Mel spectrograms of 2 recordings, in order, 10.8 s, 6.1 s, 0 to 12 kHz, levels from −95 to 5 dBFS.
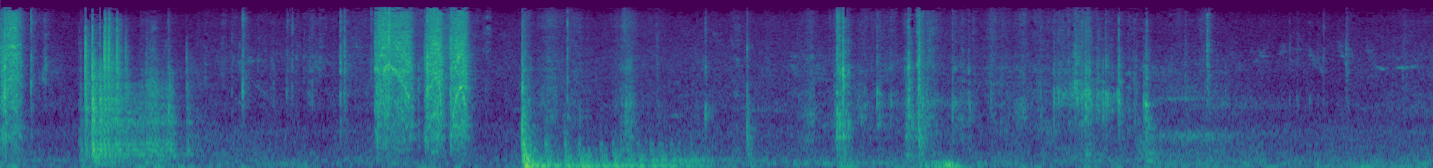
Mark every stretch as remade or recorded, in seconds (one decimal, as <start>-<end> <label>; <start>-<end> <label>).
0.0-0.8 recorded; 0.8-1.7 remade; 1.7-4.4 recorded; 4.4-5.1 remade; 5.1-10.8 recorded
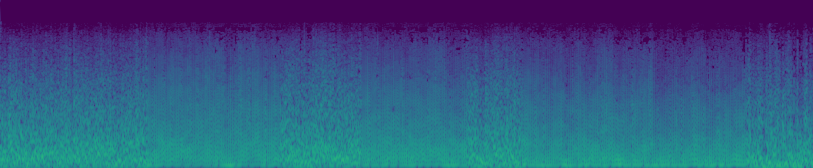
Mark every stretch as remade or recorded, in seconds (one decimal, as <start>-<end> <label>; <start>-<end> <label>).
0.0-1.1 recorded; 1.1-2.1 remade; 2.1-2.7 recorded; 2.7-3.5 remade; 3.5-3.9 recorded; 3.9-5.6 remade; 5.6-6.1 recorded

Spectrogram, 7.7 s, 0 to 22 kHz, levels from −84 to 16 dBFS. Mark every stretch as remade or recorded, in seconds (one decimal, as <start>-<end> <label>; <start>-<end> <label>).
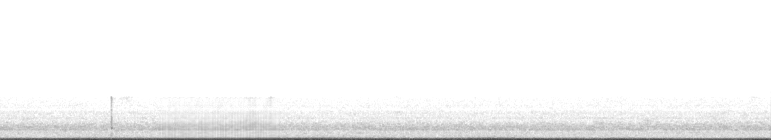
0.0-1.6 recorded; 1.6-2.8 remade; 2.8-7.7 recorded

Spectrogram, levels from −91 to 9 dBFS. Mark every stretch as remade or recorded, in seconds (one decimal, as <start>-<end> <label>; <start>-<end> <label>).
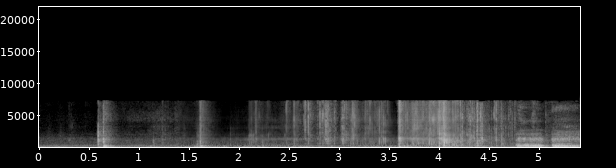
0.0-1.4 recorded; 1.4-2.6 remade; 2.6-3.1 recorded; 3.1-4.2 remade; 4.2-5.4 recorded

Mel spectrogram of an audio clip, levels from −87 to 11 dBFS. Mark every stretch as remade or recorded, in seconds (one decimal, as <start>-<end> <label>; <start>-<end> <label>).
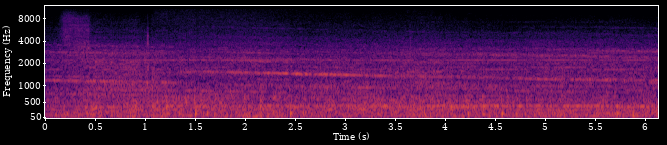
0.0-6.1 recorded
